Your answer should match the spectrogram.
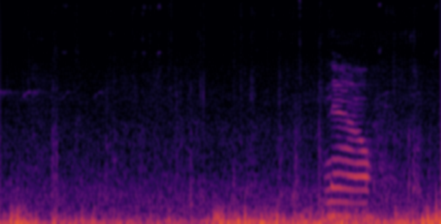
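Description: A horse's hooves stepping on soft dirt as it is led at a walk, dull uneven thuds that grow louder about halfway through.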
